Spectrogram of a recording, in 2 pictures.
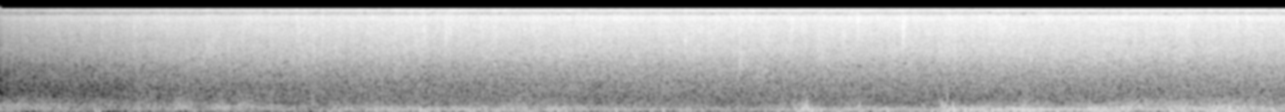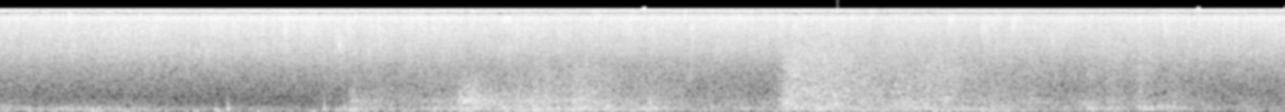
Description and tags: A very short recording of a thunderstorm in Goa, India. Unfortunately not long enough but may come in handy for someone looking for a short thunderstorm sound with rain and rumble.
ambience, ambient, cyclone, field-recording, Goa, India, lightning, nature, rain, raining, rainstorm, rumble, storm, thunder, thunder-storm, thunderstorm, typhoon, weather, wind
